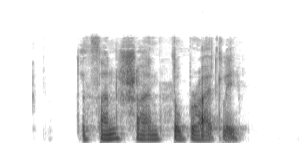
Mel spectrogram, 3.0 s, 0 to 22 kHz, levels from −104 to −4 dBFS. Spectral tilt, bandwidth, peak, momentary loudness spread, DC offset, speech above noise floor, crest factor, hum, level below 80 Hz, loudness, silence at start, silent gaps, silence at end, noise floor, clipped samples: -5 dB/octave; 8 kHz; -12 dBFS; 12 LU; under 0.1%; over 54 dB; 26 dB; none; -74 dBFS; -37 LUFS; 0.8 s; none; 0.6 s; under -90 dBFS; under 0.1%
